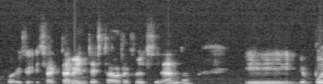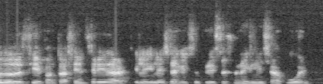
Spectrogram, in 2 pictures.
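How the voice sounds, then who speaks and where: A man in his sixties from Valencia with a Spanish accent from Spain, giving an earnest personal testimony as an interview guest, often halting and repeating words. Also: medium pitch, a bit bright, lo-fi sound. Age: 60s. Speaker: interview guest, church member.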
